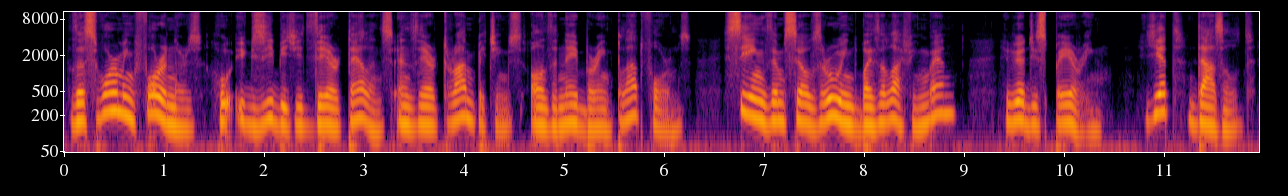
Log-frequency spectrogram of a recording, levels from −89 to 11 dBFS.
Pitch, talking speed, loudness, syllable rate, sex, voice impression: 150 Hz, 125 wpm, -18 LUFS, 4.3 syllables/s, male, masculine, adult-like, slightly soft, slightly refreshing, sincere, friendly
